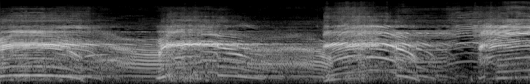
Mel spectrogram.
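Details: Domestic cat from a funny cats compilation, meowing in repeated arched, harmonic-rich calls about every one and a half seconds, each starting high and bending downward, with a bright upper edge.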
